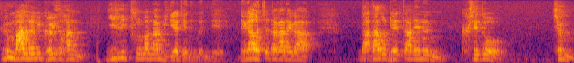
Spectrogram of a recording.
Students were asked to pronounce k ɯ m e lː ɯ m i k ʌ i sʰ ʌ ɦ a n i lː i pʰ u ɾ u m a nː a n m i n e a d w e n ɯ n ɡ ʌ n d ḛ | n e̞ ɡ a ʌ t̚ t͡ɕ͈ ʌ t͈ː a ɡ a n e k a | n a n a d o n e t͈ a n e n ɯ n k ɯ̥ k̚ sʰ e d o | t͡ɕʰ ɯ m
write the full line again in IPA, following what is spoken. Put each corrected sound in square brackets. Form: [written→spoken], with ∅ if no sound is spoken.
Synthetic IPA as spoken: k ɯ m [e→a] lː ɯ m i k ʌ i sʰ ʌ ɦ a n i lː i pʰ u ɾ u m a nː a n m i [n→d] e a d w e n ɯ n ɡ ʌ n d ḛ | n e̞ ɡ a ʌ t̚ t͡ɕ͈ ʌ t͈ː a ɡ a n e [k→ɡ] a | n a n a d o n e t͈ a n e n ɯ n k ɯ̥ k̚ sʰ e d o | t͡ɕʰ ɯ m

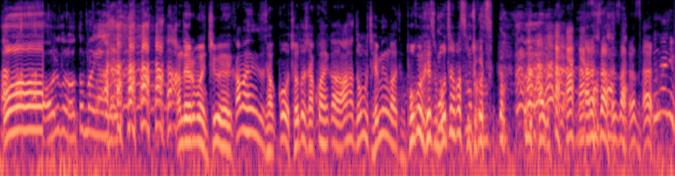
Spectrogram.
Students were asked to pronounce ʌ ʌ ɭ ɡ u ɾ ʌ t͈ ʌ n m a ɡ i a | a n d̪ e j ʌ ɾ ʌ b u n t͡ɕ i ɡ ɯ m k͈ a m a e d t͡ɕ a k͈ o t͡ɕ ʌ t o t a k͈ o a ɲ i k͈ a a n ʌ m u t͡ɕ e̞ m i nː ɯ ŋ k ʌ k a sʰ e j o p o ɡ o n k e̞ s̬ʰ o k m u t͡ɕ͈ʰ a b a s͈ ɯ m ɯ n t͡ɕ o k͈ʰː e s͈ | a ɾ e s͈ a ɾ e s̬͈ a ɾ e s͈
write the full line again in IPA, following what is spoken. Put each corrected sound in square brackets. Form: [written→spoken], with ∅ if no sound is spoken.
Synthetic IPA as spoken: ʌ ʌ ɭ ɡ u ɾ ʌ t͈ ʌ n m a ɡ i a | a n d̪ e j ʌ ɾ ʌ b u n t͡ɕ i ɡ ɯ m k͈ a m a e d t͡ɕ a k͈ o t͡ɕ ʌ [t→d] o [t→t͡ɕ] a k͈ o a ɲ i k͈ a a n ʌ m u t͡ɕ e̞ m i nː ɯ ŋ [k→ɡ] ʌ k a [sʰ→tʰ] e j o p o ɡ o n k e̞ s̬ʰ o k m [u→o] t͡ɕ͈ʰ a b a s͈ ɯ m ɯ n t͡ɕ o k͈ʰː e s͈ | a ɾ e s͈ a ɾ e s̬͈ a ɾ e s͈

